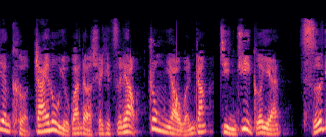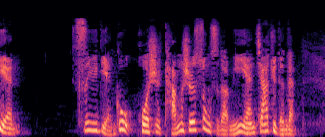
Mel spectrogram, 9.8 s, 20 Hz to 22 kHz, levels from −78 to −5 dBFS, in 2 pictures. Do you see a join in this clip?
yes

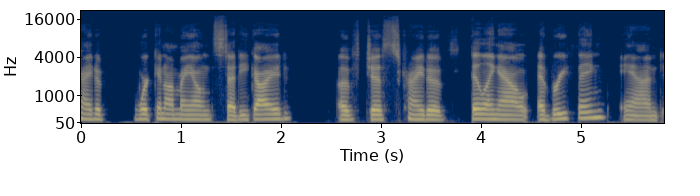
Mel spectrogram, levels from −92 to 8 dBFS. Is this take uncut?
yes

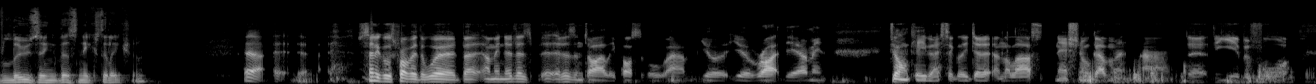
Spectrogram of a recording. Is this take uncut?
yes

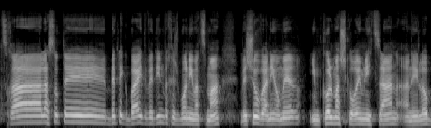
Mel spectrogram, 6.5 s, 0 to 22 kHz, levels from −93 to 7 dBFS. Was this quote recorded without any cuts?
no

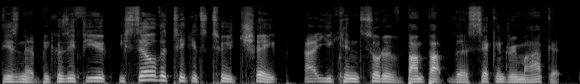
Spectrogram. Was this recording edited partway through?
yes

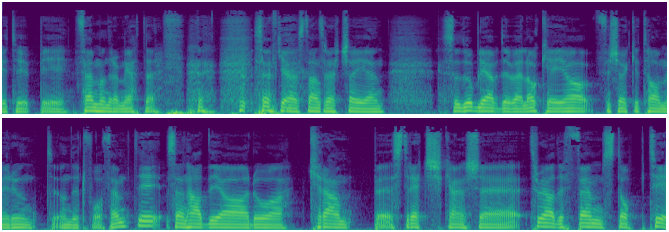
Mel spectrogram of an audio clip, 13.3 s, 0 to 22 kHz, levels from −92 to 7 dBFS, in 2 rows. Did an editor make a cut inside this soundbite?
yes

